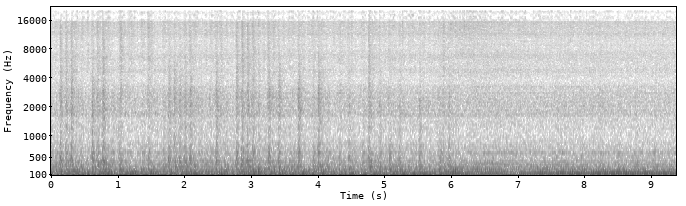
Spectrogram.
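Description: Deep idle rumble with uneven, lumpy pulses of about two to three a second; the engine idles rough when cold.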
